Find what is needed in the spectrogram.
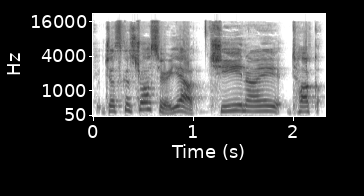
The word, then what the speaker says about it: Stawser: It's A Million Reasons Why, and it's by Jessica Strasser. S-T-A-W-S-E-R. She has... – Wait, say her name again? – Jessica Strasser. S-T-A-W-S-E-R.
